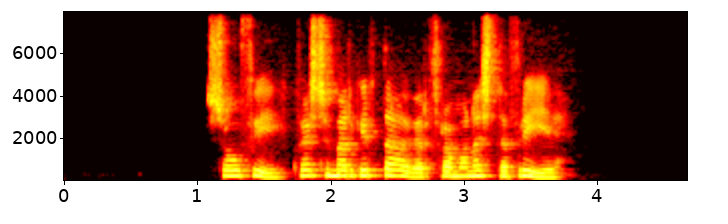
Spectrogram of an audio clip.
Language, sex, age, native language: Icelandic, female, 30-39, Icelandic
